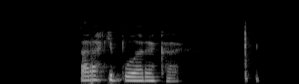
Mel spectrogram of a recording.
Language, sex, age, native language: Icelandic, female, 30-39, Icelandic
